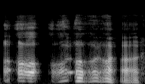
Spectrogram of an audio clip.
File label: Stutter; stuttering; Groose; Skyward Sword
